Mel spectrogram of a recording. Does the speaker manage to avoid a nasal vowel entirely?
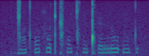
no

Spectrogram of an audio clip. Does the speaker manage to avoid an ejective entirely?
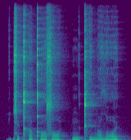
no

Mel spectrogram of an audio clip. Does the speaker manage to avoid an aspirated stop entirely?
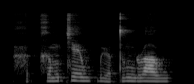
yes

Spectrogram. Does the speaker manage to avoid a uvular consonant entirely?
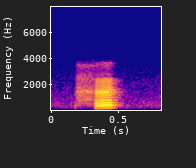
yes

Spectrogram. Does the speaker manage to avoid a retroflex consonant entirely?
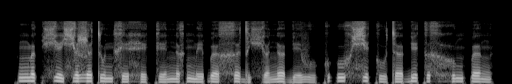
yes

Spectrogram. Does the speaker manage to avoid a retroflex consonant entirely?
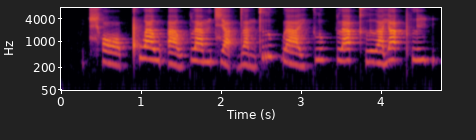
yes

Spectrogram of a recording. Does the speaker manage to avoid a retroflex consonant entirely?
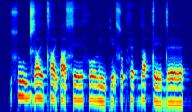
yes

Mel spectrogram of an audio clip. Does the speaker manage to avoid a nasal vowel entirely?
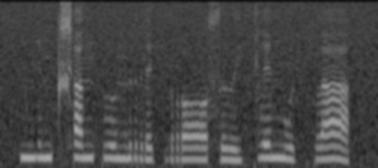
yes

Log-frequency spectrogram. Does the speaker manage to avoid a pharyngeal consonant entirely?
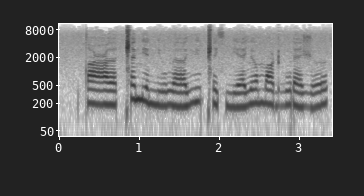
no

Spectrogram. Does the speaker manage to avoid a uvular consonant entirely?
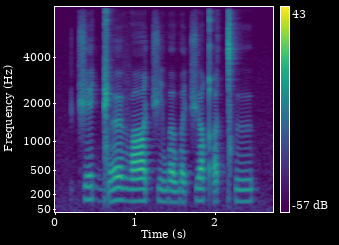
no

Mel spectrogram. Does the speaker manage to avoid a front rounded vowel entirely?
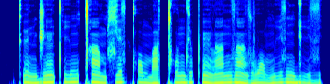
yes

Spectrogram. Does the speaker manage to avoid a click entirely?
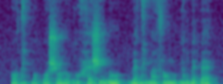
yes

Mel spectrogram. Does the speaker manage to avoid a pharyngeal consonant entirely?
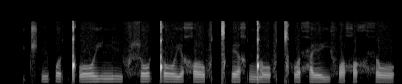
no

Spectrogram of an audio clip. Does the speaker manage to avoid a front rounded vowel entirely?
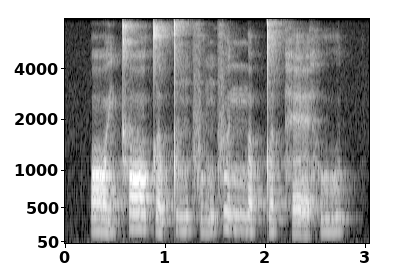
yes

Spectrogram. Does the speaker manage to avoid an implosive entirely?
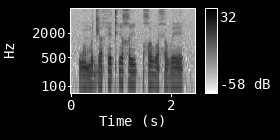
yes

